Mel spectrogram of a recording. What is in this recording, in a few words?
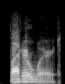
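"butterwort", American English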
